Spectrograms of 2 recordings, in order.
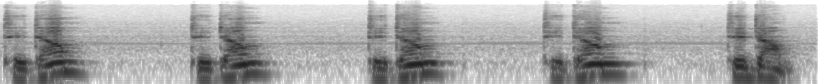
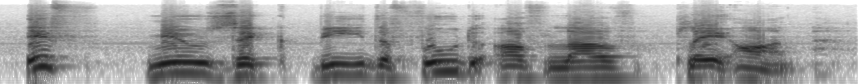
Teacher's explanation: each line consists of 10 alternating unstressed and stressed syllables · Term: iambic pentameter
